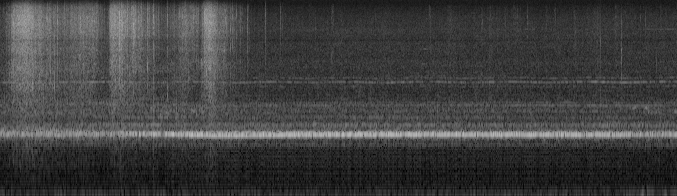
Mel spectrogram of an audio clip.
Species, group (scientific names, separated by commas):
Quesada gigas, Cicadidae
